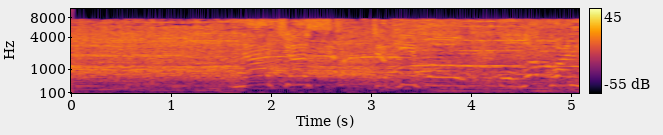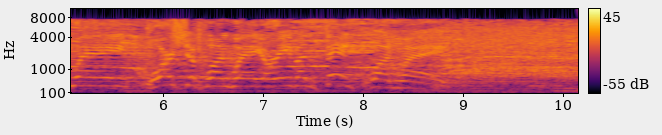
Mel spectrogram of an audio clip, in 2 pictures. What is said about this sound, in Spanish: la gente gritaba Madame President, Madame President.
